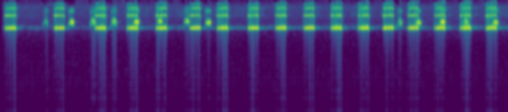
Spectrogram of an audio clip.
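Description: A cricket chirps close by in short, pulsed, high-pitched bursts, repeated steadily about three times a second.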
